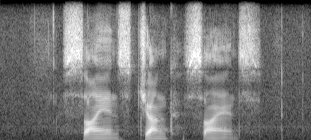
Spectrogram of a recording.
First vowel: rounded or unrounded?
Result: unrounded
